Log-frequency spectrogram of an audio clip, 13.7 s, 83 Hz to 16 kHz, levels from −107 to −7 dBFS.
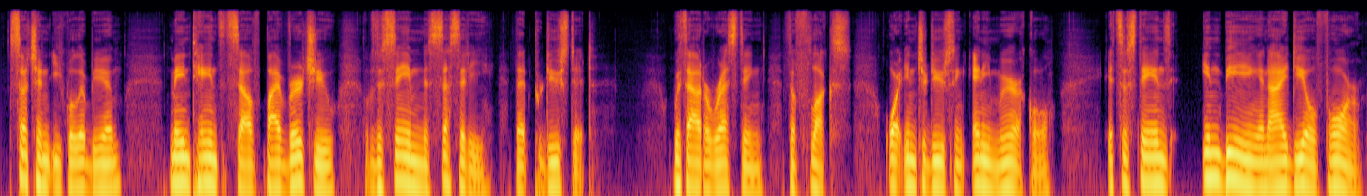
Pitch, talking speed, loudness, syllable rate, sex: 100 Hz, 125 wpm, -19 LUFS, 4.9 syllables/s, male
